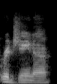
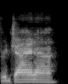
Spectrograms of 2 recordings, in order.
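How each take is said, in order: First: Regina is said in a non-local way. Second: Regina is said the way locals say it. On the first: The speaker calls it wrong. "It's not Regina" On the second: The speaker calls it right. "That's how they pronounce it"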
